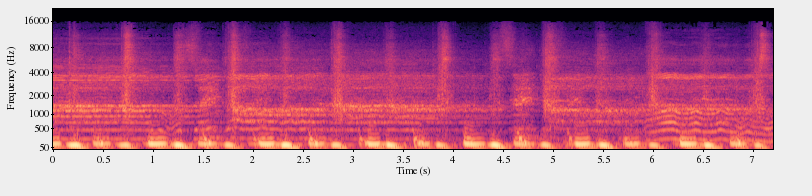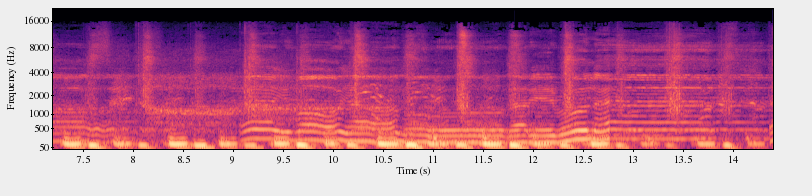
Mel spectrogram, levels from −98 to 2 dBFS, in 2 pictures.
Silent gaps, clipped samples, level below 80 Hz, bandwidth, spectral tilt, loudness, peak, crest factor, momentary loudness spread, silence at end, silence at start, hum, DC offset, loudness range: none; under 0.1%; -26 dBFS; 13.5 kHz; -6 dB/octave; -14 LUFS; 0 dBFS; 12 dB; 7 LU; 0 s; 0 s; none; under 0.1%; 3 LU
